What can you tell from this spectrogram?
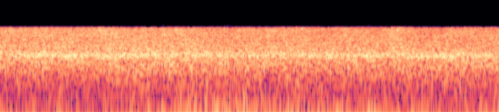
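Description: Strong storm wind rushing steadily and buffeting the microphone.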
